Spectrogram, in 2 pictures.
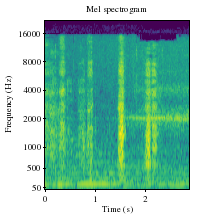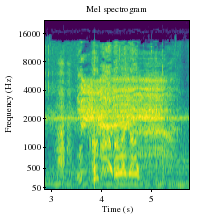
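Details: A harsh, two-second hissing screech from an unseen creature at night near a house, after indistinct human voices; presented as a mystery creature, but viewers suggest it is likely a barn owl.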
